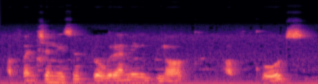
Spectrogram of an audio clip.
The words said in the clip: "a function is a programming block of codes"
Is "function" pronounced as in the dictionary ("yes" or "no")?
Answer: no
